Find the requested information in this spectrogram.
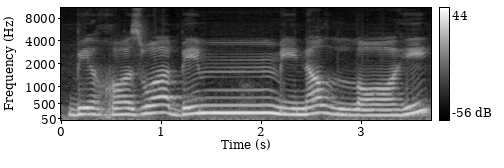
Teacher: لفظ اللہ کو ہم نے پھر پر پڑھا کیونکہ لفظ اللہ سے پیچھے زبر ہے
